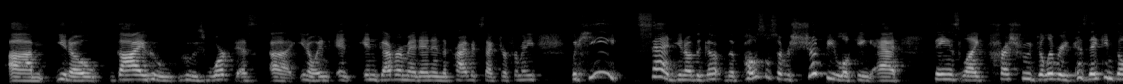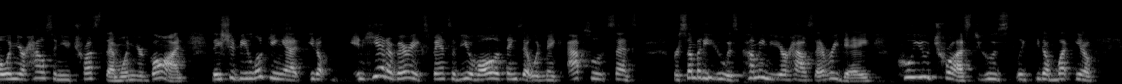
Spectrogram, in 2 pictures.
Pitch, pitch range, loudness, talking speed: 225 Hz, 190-260 Hz, -29 LUFS, 260 wpm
